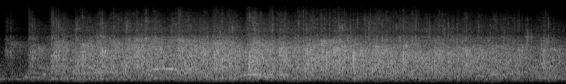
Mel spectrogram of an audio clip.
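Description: An audience at Beth El, a conservative synagogue in central Virginia, breaks into applause after hearing it has become fully inclusive of LGBTQ Jews, many hands clapping in a dense, steady wash that holds evenly for several seconds without anyone speaking.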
